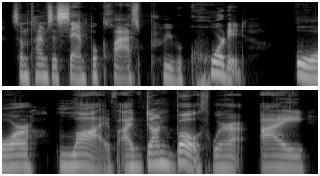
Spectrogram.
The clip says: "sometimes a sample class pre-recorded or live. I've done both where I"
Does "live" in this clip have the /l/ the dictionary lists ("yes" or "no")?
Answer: yes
